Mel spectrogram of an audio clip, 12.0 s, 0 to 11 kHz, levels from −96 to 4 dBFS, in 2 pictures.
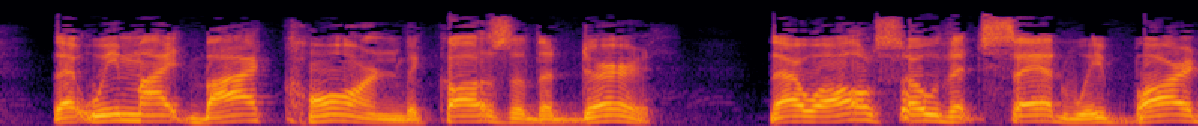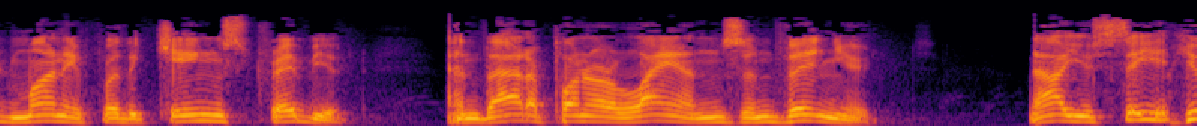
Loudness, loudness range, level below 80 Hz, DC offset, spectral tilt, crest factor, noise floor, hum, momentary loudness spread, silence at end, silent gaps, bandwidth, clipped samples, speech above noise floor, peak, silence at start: -18 LUFS; 1 LU; -58 dBFS; under 0.1%; -5.5 dB/octave; 14 dB; -70 dBFS; none; 4 LU; 0 s; none; 7.6 kHz; under 0.1%; 52 dB; -4 dBFS; 0.25 s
